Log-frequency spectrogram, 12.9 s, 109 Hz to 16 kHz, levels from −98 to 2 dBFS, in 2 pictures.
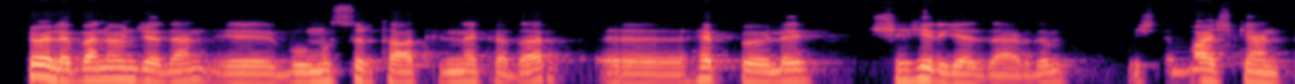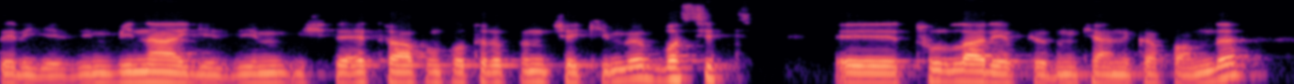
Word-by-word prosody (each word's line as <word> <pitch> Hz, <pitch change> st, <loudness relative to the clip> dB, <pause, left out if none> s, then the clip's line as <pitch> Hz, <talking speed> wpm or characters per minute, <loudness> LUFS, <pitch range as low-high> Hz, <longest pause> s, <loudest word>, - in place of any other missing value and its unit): Şöyle, 150 Hz, -7 st, +8 dB
ben 140 Hz, +1 st, +6 dB
önceden, 135 Hz, -3 st, +2 dB
eee, 105 Hz, 0 st, 0 dB
bu 115 Hz, 0 st, +2 dB
Mısır 120 Hz, +1 st, 0 dB
tatiline 115 Hz, 0 st, 0 dB
kadar, -, -, 0 dB, 0.2 s
eee, 105 Hz, -2 st, -1 dB
hep, 150 Hz, 0 st, +1 dB
böyle, 130 Hz, +2 st, +2 dB, 0.2 s
şehir 135 Hz, +3 st, +1 dB
gezerdim. 105 Hz, +1 st, -1 dB, 0.3 s
İşte, 235 Hz, -8 st, -12 dB
başkentleri 110 Hz, -6 st, +2 dB
gezeyim, 95 Hz, +4 st, -6 dB
bina 115 Hz, 0 st, +3 dB
gezeyim, 105 Hz, +2 st, -5 dB
işte, 105 Hz, +2 st, -7 dB
etrafın 110 Hz, 0 st, +1 dB
fotoğrafını 115 Hz, +1 st, -3 dB
çekeyim, 115 Hz, +3 st, -4 dB
böyle 155 Hz, -2 st, 0 dB
basit, 150 Hz, +1 st, 0 dB, 0.5 s
ııı, 105 Hz, -1 st, +1 dB
turlar 120 Hz, 0 st, +3 dB
yapıyordum 100 Hz, -1 st, -3 dB
kendi 100 Hz, -1 st, -3 dB
kafamda. 105 Hz, -, -2 dB
115 Hz, 135 wpm, -24 LUFS, 105-130 Hz, 0.5 s, Şöyle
